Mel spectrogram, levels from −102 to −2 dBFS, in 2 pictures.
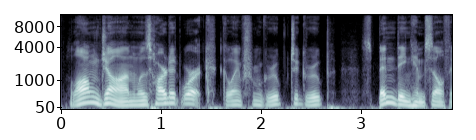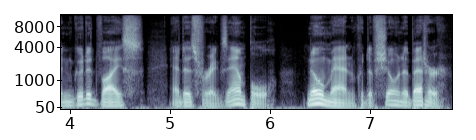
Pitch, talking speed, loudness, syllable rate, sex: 100 Hz, 205 wpm, -19 LUFS, 5.0 syllables/s, male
